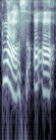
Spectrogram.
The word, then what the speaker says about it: glass: glass. L 발음이죠. R이 아니에요. 여러분들 블라스 그렇게 지원하시면 안 돼요.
